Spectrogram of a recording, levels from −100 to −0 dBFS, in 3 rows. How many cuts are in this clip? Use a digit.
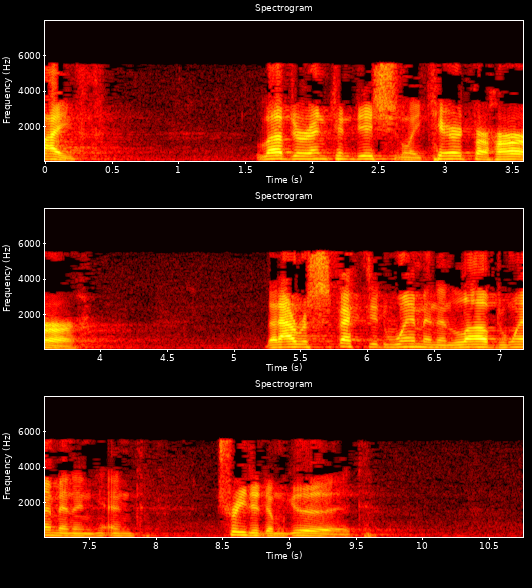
0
